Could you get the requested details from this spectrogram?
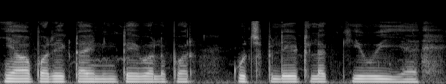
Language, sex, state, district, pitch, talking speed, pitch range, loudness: Hindi, male, Uttar Pradesh, Shamli, 130 Hz, 150 wpm, 125-130 Hz, -17 LUFS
